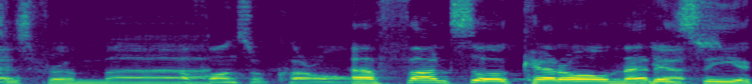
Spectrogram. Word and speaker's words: Cuarón: Alfonso Cuarón. That is the Cuarón. That is the proper pronunciation.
